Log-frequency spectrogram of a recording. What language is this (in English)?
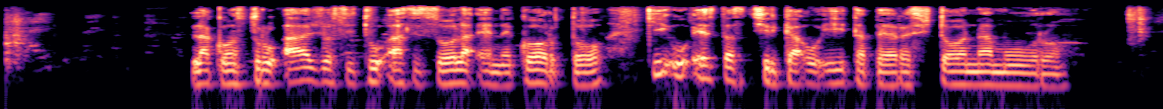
Esperanto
